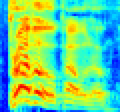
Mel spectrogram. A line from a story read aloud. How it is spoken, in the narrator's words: he shouted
